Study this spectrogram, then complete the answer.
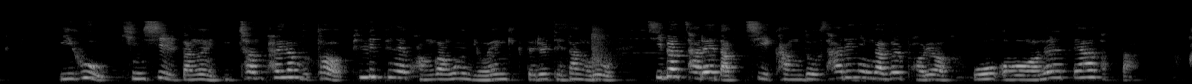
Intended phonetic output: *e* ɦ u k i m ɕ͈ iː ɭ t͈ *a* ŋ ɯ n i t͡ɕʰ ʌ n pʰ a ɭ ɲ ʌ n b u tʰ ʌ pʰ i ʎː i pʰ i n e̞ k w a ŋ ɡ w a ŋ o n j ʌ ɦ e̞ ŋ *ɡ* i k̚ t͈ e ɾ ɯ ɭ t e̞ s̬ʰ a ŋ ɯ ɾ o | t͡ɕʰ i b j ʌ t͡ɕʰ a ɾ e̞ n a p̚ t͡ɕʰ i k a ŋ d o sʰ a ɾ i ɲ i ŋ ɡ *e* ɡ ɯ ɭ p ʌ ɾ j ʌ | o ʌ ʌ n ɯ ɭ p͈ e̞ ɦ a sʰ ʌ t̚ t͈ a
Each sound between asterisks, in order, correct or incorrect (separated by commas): incorrect, correct, correct, incorrect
